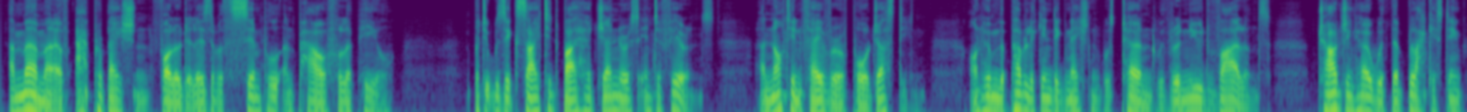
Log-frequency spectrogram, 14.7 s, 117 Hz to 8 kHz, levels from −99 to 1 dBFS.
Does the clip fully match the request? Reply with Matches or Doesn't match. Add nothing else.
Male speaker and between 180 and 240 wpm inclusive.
Doesn't match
